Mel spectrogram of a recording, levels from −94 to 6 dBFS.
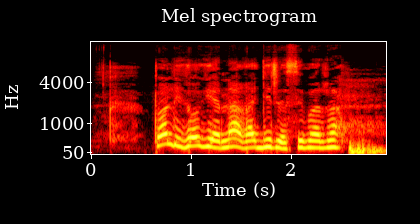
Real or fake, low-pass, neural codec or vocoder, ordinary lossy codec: real; 14.4 kHz; none; AAC, 64 kbps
